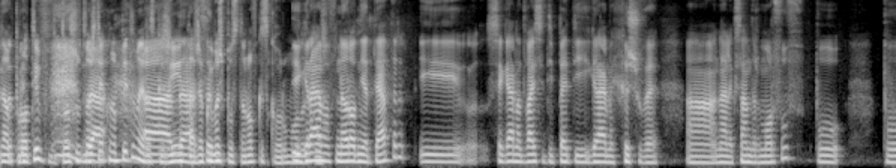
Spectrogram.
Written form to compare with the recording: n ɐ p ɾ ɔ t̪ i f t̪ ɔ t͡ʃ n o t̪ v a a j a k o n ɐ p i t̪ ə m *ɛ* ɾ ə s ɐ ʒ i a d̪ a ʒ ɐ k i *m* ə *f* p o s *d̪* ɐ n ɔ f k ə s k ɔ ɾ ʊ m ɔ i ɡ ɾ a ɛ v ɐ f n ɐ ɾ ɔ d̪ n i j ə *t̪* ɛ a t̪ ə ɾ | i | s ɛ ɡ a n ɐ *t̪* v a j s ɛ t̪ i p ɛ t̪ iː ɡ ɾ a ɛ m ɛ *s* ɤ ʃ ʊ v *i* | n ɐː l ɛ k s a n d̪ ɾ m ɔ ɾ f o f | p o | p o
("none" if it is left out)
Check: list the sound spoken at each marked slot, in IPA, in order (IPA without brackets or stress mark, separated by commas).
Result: ɛ, m, ʃ, t̪, t̪, d̪, x, ɛ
